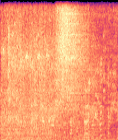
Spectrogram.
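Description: Dramatic sound-effect bed: a steady rushing noise with a brief sharp hiss about a second in.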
